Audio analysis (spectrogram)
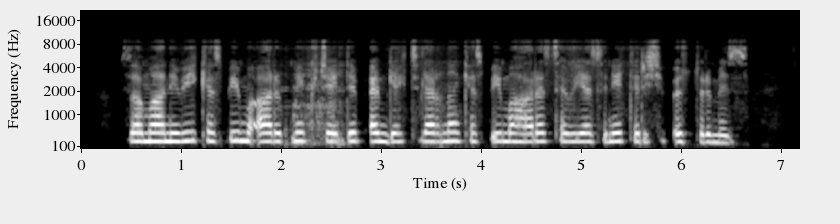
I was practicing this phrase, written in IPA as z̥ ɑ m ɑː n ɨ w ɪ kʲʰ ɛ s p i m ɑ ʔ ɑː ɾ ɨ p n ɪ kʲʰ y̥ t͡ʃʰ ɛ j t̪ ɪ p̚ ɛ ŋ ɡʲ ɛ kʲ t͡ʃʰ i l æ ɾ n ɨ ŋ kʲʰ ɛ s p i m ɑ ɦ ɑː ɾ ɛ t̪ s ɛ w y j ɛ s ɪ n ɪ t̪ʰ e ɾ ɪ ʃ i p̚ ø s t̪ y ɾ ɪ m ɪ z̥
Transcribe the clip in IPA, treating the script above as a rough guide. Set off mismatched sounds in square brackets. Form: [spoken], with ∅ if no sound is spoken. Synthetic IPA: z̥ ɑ m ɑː n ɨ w [i] kʲʰ ɛ s p i m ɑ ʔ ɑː ɾ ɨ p n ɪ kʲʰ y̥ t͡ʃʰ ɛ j t̪ ɪ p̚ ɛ [m] ɡʲ ɛ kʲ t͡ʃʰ i l æ ɾ n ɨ ŋ kʲʰ ɛ s p i m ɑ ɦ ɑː ɾ ɛ t̪ s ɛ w [i] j ɛ s ɪ n ɪ t̪ʰ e ɾ ɪ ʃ i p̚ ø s t̪ y ɾ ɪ m ɪ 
